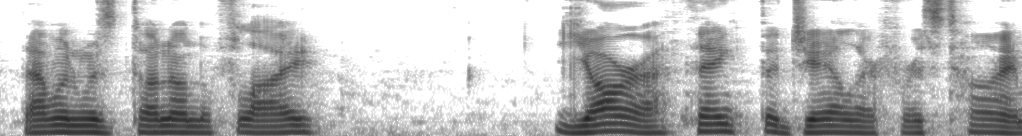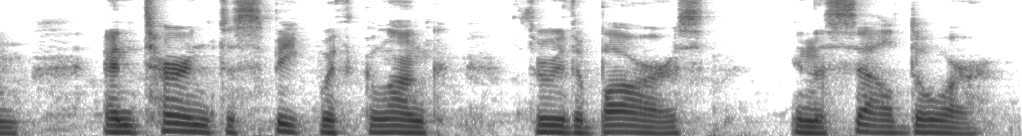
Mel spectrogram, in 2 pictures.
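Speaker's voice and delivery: ordinary delivery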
